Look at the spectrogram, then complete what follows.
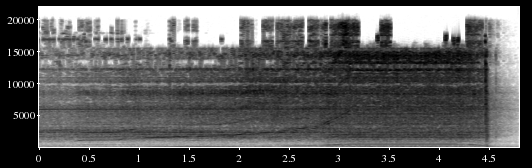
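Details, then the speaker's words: Axial 3-gear RC transmission after installing a Vanquish slipper eliminator, run on battery: smooth metal-gear whine climbing with motor speed, holding steady, then cutting off; the previous bad ticking is gone. Normal gear whine, no ticking. "but it don't have that bad ticking sound anymore"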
